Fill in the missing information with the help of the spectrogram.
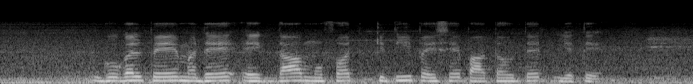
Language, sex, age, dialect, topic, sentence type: Marathi, male, <18, Standard Marathi, banking, question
